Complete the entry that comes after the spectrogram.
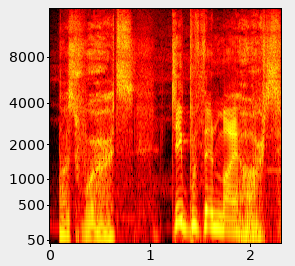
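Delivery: building from eager to a high shouted "Ha!"; rising frenzy. Acted. Taka bursting with new fighting spirit, rising to a shout. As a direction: burst out of your shell.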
